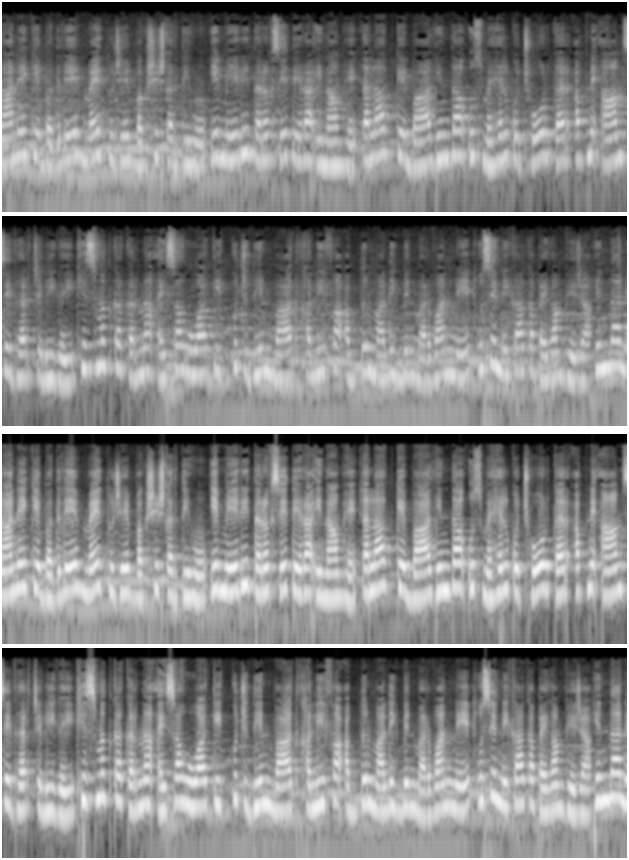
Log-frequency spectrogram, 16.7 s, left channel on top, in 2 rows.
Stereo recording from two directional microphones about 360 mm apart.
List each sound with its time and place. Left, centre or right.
0.0 s a woman's voice: right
